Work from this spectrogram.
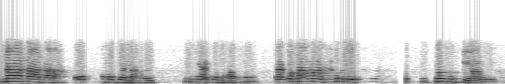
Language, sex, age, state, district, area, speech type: Bengali, male, 45-60, West Bengal, Hooghly, rural, conversation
